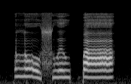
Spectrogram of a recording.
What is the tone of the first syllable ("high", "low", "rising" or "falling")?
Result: falling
